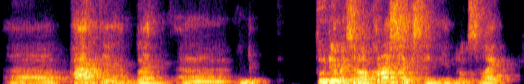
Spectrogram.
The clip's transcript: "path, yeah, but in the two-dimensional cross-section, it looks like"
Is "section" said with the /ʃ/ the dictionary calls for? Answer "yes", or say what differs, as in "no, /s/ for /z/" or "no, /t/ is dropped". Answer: no, /s/ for /ʃ/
